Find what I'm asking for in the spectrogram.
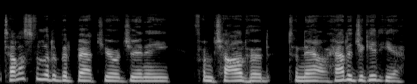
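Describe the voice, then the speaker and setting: A man's voice: fairly high pitch, fairly quick, no echo, clean studio sound. A man hosting a podcast, reading a polished motivational intro and then asking interview questions. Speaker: podcast host.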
